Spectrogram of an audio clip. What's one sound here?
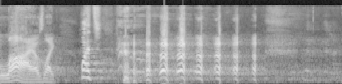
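A man laughs through a microphone.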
